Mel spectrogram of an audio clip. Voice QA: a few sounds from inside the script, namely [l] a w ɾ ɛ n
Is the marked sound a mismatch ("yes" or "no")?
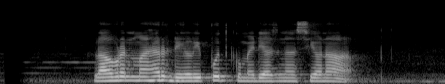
no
